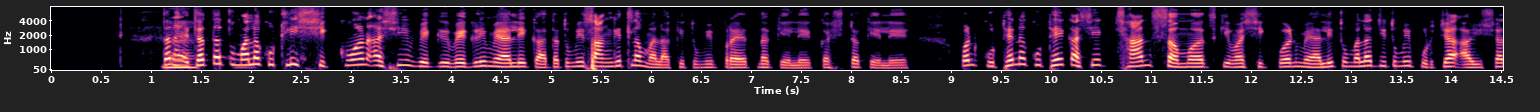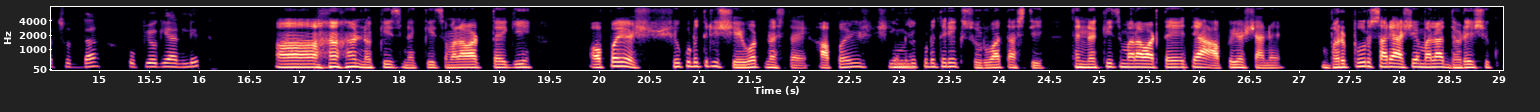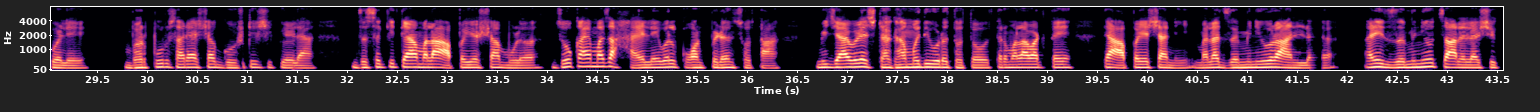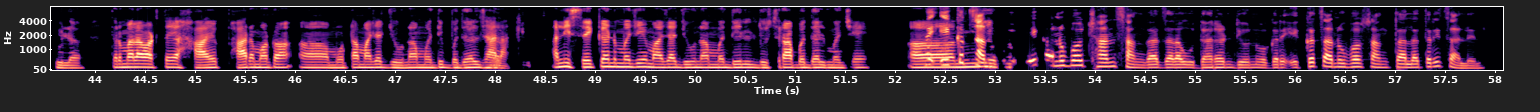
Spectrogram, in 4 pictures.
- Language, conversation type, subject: Marathi, podcast, एखाद्या अपयशानं तुमच्यासाठी कोणती संधी उघडली?
- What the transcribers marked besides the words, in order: tapping; other background noise; chuckle; in English: "कॉन्फिडन्स"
